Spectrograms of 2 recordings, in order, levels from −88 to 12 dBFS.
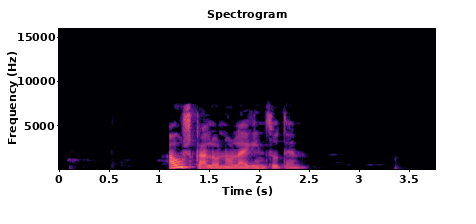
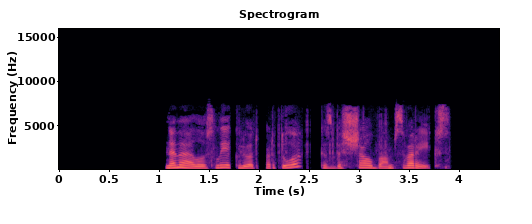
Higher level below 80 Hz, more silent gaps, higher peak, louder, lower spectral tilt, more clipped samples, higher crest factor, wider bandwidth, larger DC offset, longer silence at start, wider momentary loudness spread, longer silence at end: second, -76 dBFS vs -70 dBFS; second, none vs 2.01-2.06 s, 2.53-2.61 s; first, -4 dBFS vs -8 dBFS; about the same, -23 LUFS vs -25 LUFS; about the same, -4 dB/octave vs -3.5 dB/octave; neither; about the same, 22 dB vs 20 dB; about the same, 7.8 kHz vs 7.8 kHz; neither; about the same, 1.1 s vs 1.05 s; first, 15 LU vs 11 LU; first, 1.35 s vs 0.5 s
